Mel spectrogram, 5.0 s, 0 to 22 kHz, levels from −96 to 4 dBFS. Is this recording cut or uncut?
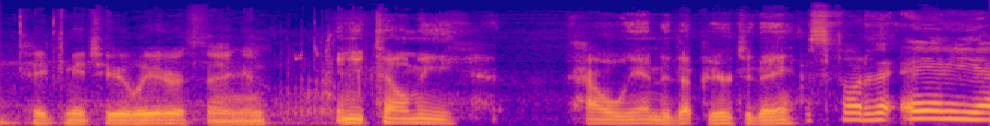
cut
